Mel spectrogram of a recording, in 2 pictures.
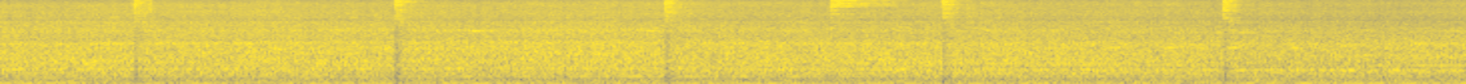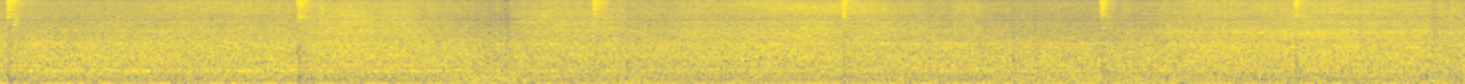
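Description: BNSF double-stack intermodal freight train's container well cars rolling past: a steady, heavy rumble of steel wheels on rail, with a sharp click every second or so.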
